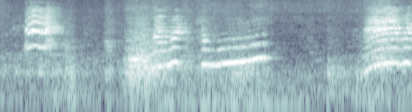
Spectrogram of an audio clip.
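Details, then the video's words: Pet talking parrot producing speech-like tonal sounds: a sharp bright squawk, then two smooth rising and falling voiced phrases, and a final rising harmonic call, in a quiet indoor setting. "Talking parrot"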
